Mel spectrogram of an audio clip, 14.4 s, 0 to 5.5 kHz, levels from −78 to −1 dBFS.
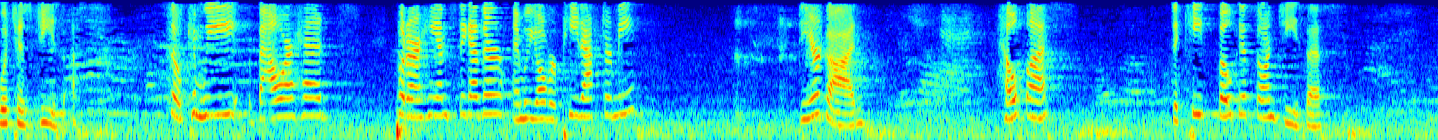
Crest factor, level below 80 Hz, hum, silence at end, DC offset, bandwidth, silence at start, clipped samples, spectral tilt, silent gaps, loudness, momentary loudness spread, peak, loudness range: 22 dB; -40 dBFS; none; 0 s; under 0.1%; 5.4 kHz; 0 s; under 0.1%; -5 dB/octave; none; -20 LUFS; 22 LU; -2 dBFS; 5 LU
